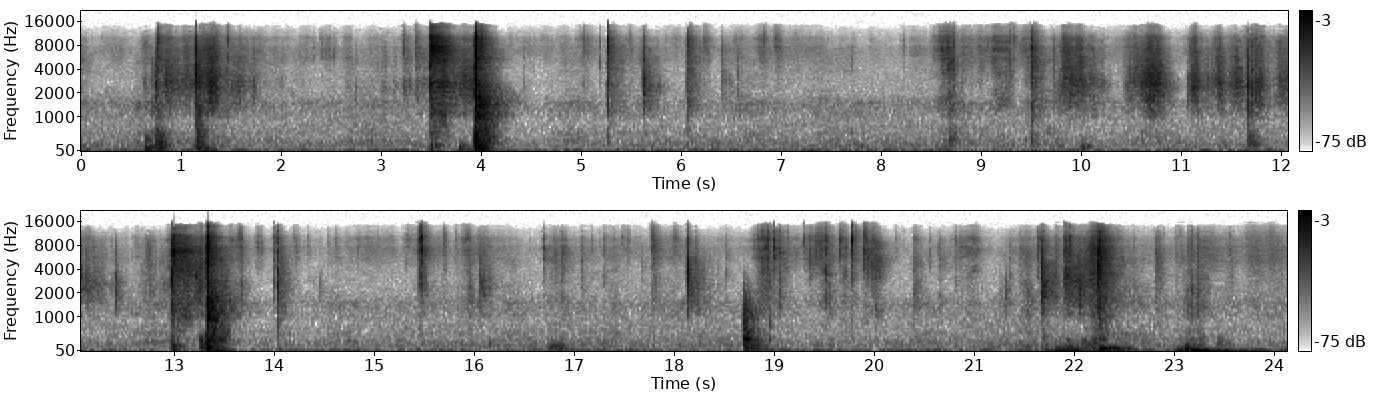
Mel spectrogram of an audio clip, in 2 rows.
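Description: Craft materials being handled: scattered sharp snaps and clicks among short rustling and scraping noises, with the loudest snaps twice near the 4-second mark and once about 13 seconds in.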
